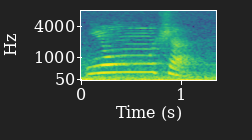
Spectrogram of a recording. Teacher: Jadi shin itu huruf tebal, maka ketika mendengung sudah harus ditebalkan. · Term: ikhfa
